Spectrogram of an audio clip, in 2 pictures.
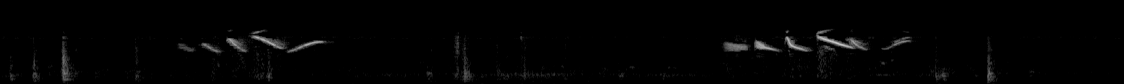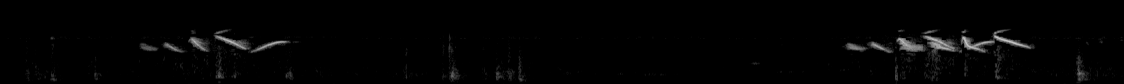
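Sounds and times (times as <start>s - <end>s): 
green-winged saltator whistled song: 1.8s - 3.4s, 7.2s - 9.2s, 12.6s - 14.3s, 19.7s - 21.6s.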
